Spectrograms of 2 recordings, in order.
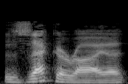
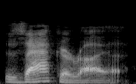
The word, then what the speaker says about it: Zechariah: And it is Zechariah, not Zachariah.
